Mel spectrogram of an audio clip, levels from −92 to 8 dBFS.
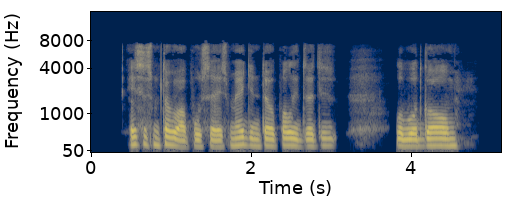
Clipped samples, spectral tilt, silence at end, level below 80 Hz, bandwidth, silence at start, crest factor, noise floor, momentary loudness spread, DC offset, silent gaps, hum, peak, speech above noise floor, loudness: under 0.1%; -6 dB/octave; 0.55 s; -60 dBFS; 7.8 kHz; 0.5 s; 16 dB; -42 dBFS; 8 LU; under 0.1%; 3.09-3.17 s, 3.73-3.80 s; none; -2 dBFS; 26 dB; -17 LUFS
